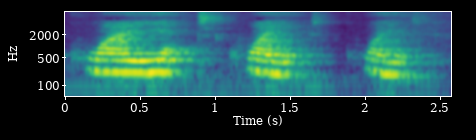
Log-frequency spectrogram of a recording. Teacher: The first syllable ends in the I vowel sound, which of course has a little bit of a y. I'm circling the y, but it's a y sound.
